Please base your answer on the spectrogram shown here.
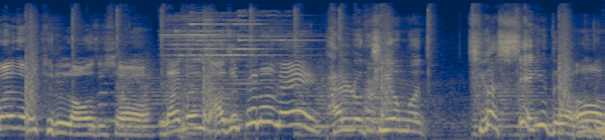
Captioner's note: familiar sound effect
